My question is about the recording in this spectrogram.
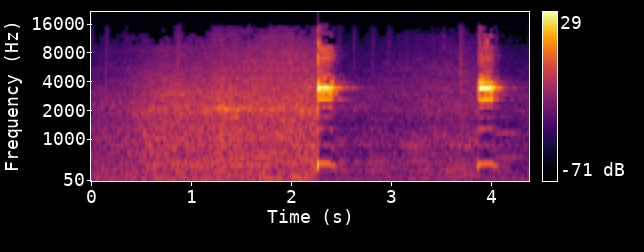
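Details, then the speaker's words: Honda Beat motorcycle horn that had been weak, after adjusting the screw at the back of the horn: two loud, clear, bright blasts over engine hum; loudest setting reached. "nah ini suara terkeras ya teman-teman bisa mengencangkan imutnya saja bagian dalam pakai"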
